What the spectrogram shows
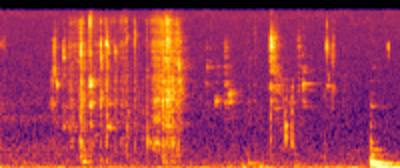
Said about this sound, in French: Je prends une petite gorgée d'eau.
